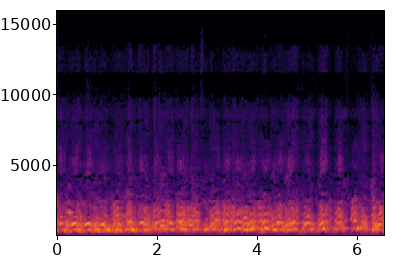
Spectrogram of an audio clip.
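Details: Dogs kept on a meat farm and puppy mill in Nonsan, South Korea, January 2017, among some 150 Dobermans, Shar Peis, Chow Chows and Golden Retrievers; many animals bark and yip at once in a dense, unbroken din.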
